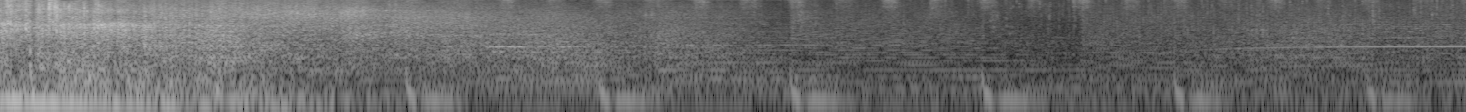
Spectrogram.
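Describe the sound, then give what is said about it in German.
A hover taxi falls from the sky and crashes into a bar with a loud explosive boom, followed by a fading rumble, scattered thuds of falling debris and a thin rising whine near the end. “Hover-Taxis fallen nicht vom Himmel in Bars, die möglicherweise Tatorte von Verbrechen waren.”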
